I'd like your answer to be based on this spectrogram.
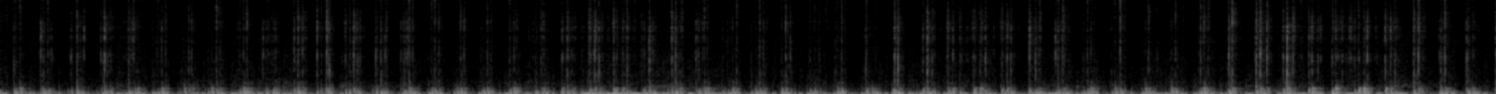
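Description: Bare fingers with short nails scratch and tap across a thin pink latex or nitrile glove worn on a hand lying on a white table, working over the back of the hand and the wrist. The result is a quick, irregular stream of soft, dry rubbery scratches and pats with a dull, low thump under each touch and little ring.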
